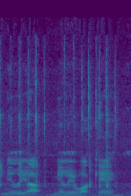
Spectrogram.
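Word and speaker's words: Milwaukee: at Rockwell Automation outside miliwake doing production scheduling yeah did you know that it's pronounced emilioake which is Algonquin for the good land louder like I said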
